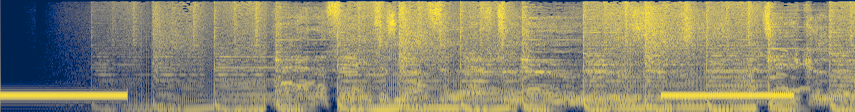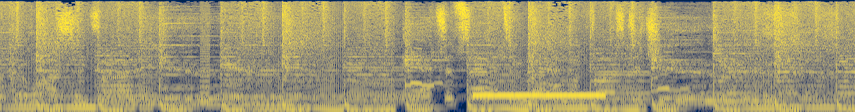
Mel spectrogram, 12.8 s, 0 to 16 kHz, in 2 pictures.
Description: Ringback tone (Europe, 425 Hz), with noise.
